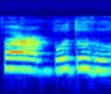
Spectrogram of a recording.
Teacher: فعبد میں آپ نے وسط حلق سے عین کی آواز ادا کرنی ہے اور دال پہ قلقلہ کرنا ہے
